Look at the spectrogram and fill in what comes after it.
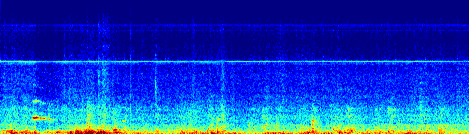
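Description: Staten Island Railway train running along the track: a steady rumble of wheels on rail with occasional clacks, and a brief wheel squeal near the start.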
